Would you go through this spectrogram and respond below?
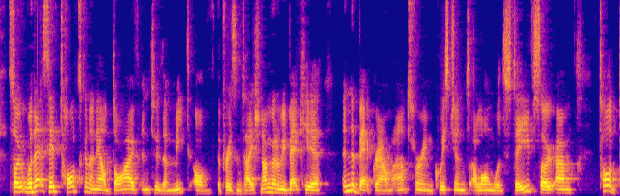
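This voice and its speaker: A man's voice: mid-range voice, darkish tone. A man in his thirties with a New Zealand accent hosting a live sales webinar, upbeat and salesy with frequent fillers. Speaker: webinar host.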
